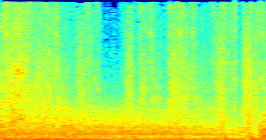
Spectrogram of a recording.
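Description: A transition music sting that starts suddenly and loudly with a crashing hit, over a dense wash of football stadium crowd noise.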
